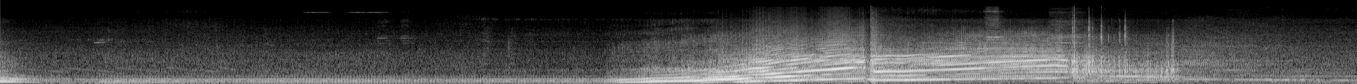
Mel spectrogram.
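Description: Lamborghini Huracan LP610-4's V10 with a Lamborghini sports exhaust: a short rev at the start, then idling steadily. About six seconds in, it accelerates hard away with the pitch climbing steeply, drops sharply once at an upshift, climbs again, then falls and fades as the car recedes.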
